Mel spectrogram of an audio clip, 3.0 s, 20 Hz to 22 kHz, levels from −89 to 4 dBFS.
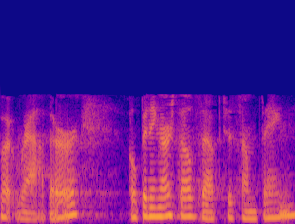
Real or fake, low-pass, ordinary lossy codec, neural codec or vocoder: real; 7.2 kHz; AAC, 16 kbps; none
